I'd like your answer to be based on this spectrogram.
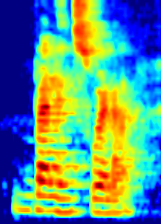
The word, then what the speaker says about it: Valenzuela: I'm sorry, I've been mispronouncing the last name, the second last name wrong. – We've been working. – Valenzuela.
